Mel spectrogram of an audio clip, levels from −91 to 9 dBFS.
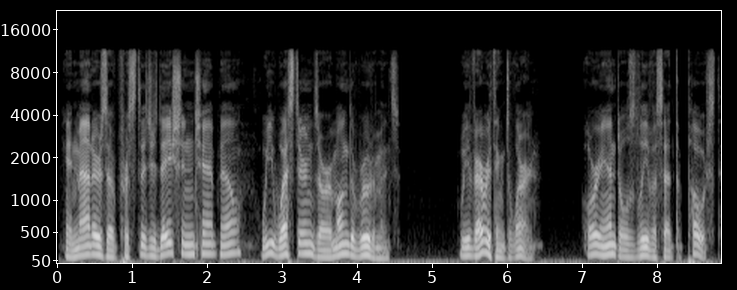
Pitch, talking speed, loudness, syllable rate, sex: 125 Hz, 130 wpm, -17 LUFS, 5.6 syllables/s, male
